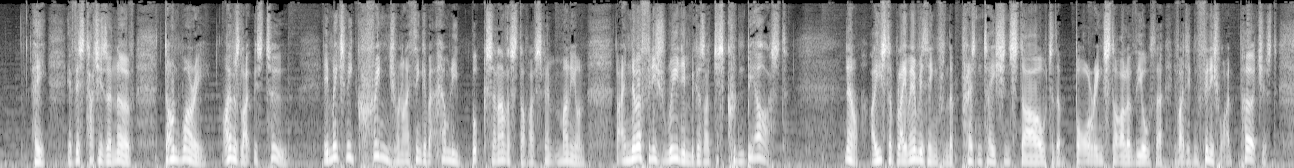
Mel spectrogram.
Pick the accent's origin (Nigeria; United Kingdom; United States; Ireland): United Kingdom; London; now in Beijing, China; I'm from London, England, in case you haven't worked it out. And I'm currently living in Beijing, China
